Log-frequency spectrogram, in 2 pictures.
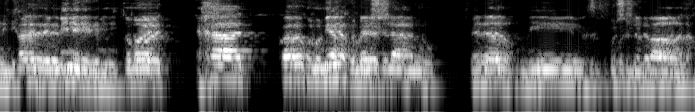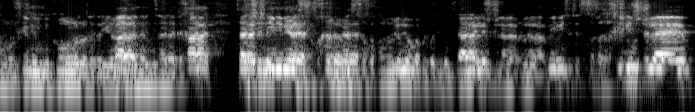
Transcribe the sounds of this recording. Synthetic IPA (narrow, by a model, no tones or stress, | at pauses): nikʁaleze̞mineɡaminzot̪o̞me̞ʁet̪ | eχad̪ | ko̞ld̪emko̞lmiako̞ne̞ʃe̞lanu | sedeʁmibe̞so̞fo̞ʃe̞ld̪avaʁanaχnuolχimlizko̞ʁlot̪ad̪iʁazemit͡sad̪eχad̪ | it͡sad̪ʃenimiaso̞χeʁmiaso̞xaʁimhapot̪ent͡sialiimʃelanulamimtat̪asʁaχimʃe̞lahe̞m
